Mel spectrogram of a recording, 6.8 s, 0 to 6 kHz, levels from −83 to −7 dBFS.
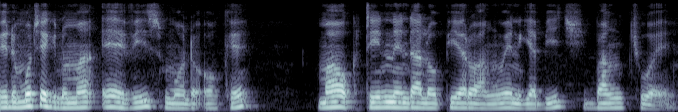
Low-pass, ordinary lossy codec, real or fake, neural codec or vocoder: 5.4 kHz; AAC, 48 kbps; real; none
